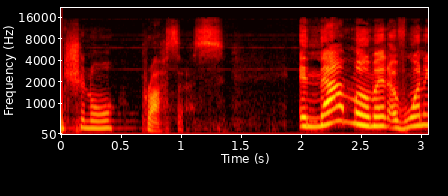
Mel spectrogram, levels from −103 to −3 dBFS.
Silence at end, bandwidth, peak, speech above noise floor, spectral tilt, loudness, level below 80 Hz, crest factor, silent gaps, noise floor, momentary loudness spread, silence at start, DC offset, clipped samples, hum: 0 s; 16 kHz; -20 dBFS; 40 dB; -2.5 dB/octave; -37 LUFS; under -90 dBFS; 20 dB; none; -78 dBFS; 16 LU; 0 s; under 0.1%; under 0.1%; none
